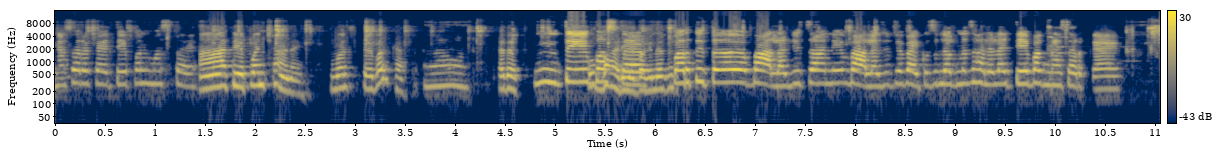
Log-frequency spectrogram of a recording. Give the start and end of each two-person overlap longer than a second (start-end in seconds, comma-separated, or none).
4.3-6.2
